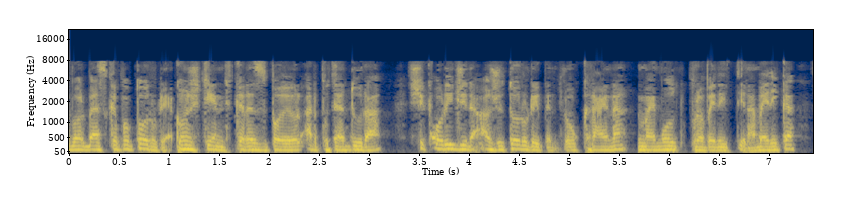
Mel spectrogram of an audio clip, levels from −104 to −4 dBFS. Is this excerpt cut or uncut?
cut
